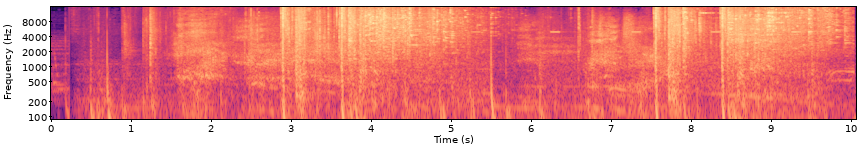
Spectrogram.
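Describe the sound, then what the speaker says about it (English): Glass shattering and splintering in Resident Evil Requiem, with repeated loud crashes and breaks in a dense run of debris and impacts, alone without talk. "Realistic glass breakage."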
